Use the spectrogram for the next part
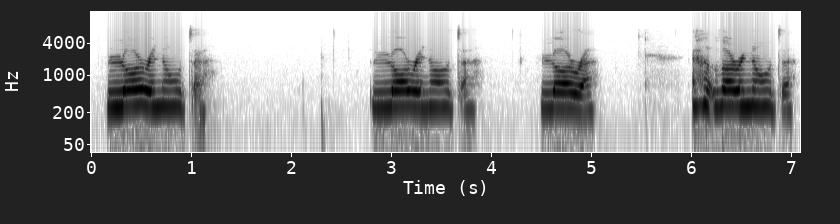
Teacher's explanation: we are going to include these r sound to a link these two words together even though there is not an r in the spelling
